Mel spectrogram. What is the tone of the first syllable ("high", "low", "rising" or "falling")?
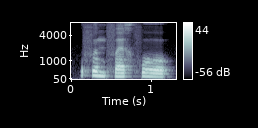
falling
